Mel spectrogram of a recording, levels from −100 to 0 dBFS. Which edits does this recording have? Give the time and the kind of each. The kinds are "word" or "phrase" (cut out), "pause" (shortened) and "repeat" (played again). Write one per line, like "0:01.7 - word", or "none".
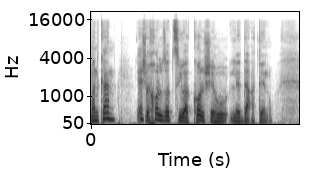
0:01.1 - word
